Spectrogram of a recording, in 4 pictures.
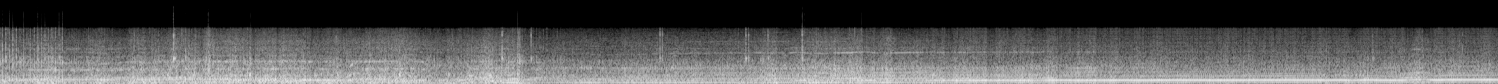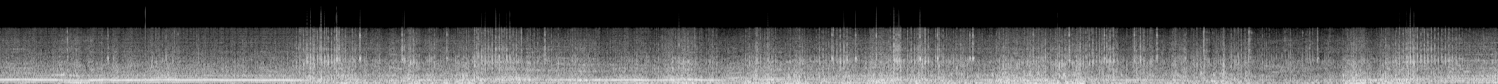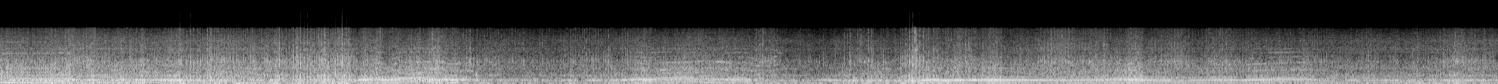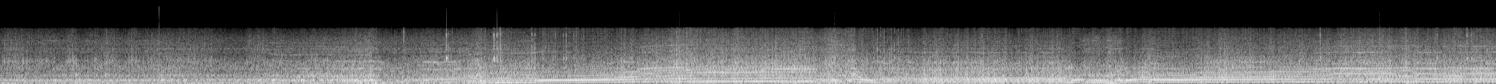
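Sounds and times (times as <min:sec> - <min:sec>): car engine revving under load: 0:00.0 - 0:59.9
knocks and rattles: 0:14.4 - 0:36.7, 0:37.3 - 0:42.6.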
